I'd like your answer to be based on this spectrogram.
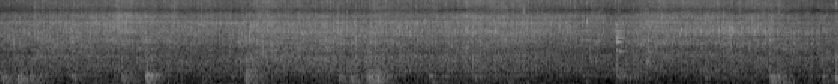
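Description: Chicken sizzles steadily in a hot pan while a utensil stirs it, giving occasional scraping knocks under the constant frying hiss.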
